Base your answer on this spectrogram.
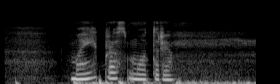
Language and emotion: Russian, neutral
